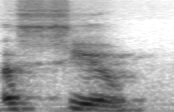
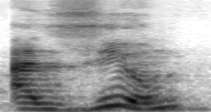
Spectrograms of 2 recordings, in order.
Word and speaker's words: assume: Yes, the word is assume, not assume or assume. Okay. So that word is assume. The S retains the sound S, okay? The sound S, while the A takes the schwa sound.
